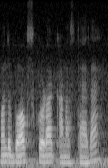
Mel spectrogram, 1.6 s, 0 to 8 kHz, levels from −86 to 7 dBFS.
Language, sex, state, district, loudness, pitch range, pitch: Kannada, male, Karnataka, Bangalore, -17 LUFS, 105-120 Hz, 115 Hz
